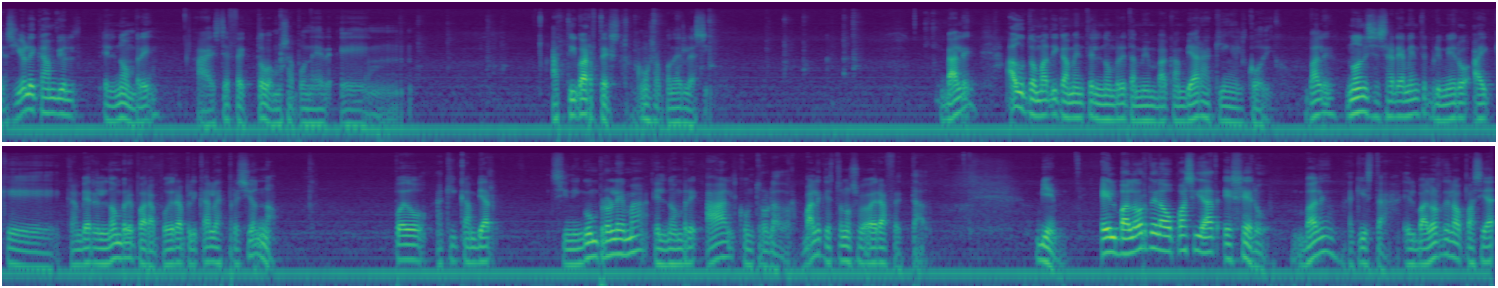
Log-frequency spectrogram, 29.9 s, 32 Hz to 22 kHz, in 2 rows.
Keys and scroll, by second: 2.6 Return, 3.9-8.3 typing, 13.0-13.7 typing.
